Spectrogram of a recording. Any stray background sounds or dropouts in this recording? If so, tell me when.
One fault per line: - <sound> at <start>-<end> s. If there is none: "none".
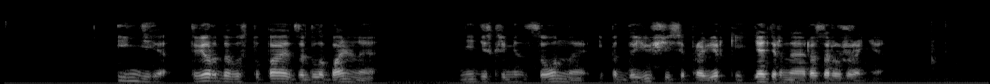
none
